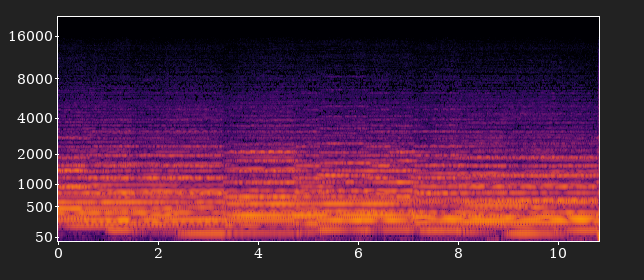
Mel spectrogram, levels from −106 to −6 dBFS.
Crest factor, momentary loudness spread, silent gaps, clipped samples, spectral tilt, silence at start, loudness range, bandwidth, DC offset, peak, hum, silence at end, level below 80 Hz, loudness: 14 dB; 3 LU; none; under 0.1%; -8 dB/octave; 0 s; 2 LU; 8.4 kHz; under 0.1%; -22 dBFS; none; 0 s; -74 dBFS; -36 LUFS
